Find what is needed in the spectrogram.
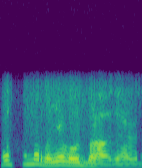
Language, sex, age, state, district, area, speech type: Hindi, male, 18-30, Uttar Pradesh, Azamgarh, rural, conversation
